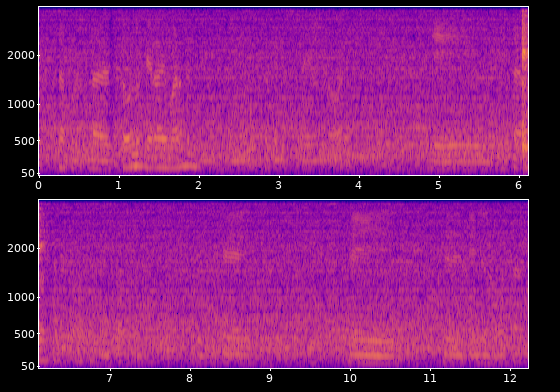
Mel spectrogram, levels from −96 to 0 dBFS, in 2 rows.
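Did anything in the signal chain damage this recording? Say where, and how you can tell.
Yes. Call processing failed with an echo leak, likely from a far-end loudspeaker whose echo canceller let its microphone pickup return down the line. Throughout the clip, a copy of the speech trails 225 ms behind, only slightly quieter.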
